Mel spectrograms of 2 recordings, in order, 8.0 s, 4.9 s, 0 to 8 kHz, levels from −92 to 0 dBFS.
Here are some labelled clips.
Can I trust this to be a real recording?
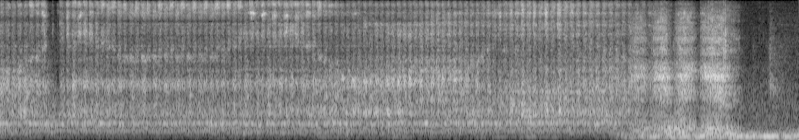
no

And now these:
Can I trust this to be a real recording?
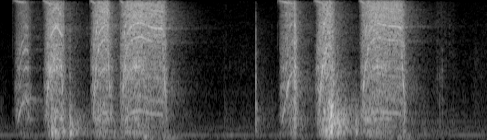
yes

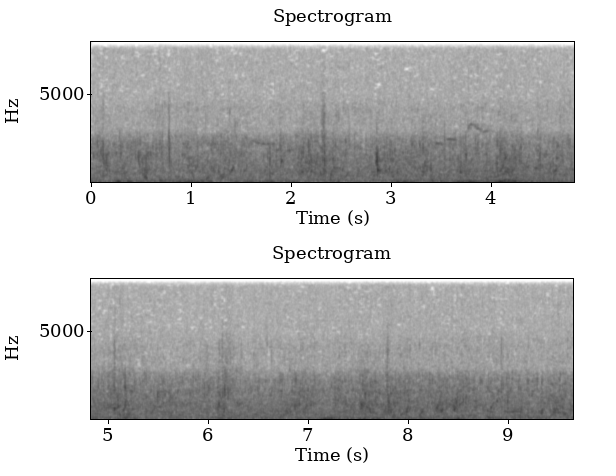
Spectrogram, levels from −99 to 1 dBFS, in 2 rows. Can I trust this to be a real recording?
yes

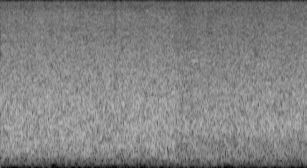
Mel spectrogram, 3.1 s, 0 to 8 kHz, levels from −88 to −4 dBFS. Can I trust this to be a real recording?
no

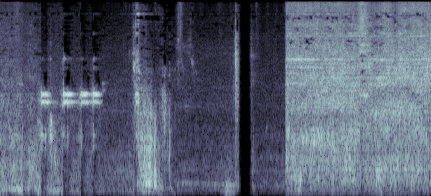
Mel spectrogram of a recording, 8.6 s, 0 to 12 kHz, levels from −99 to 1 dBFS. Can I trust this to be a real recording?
no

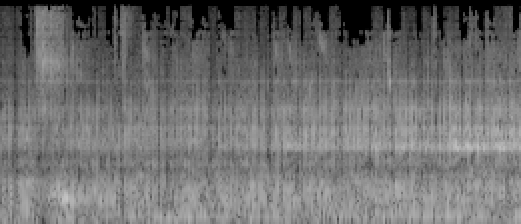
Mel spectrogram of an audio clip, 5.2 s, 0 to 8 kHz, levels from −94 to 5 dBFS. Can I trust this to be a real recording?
no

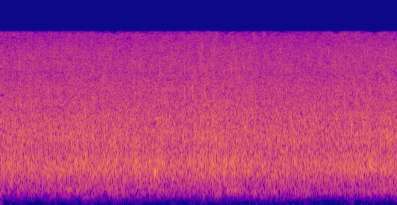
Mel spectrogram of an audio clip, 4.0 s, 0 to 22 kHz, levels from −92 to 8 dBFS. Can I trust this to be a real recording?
yes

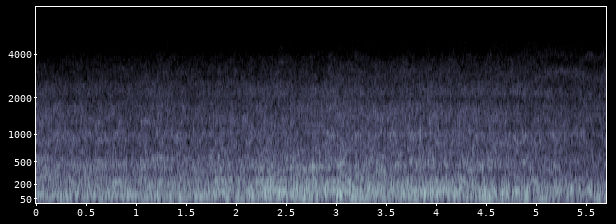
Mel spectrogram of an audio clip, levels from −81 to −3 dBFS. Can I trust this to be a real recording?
no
